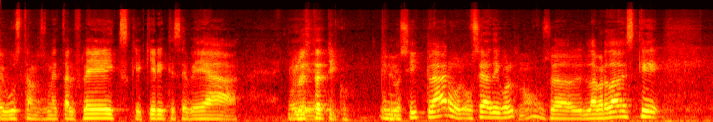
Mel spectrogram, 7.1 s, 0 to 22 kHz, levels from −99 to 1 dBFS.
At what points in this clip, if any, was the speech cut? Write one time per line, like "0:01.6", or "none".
0:01.3
0:04.0
0:05.2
